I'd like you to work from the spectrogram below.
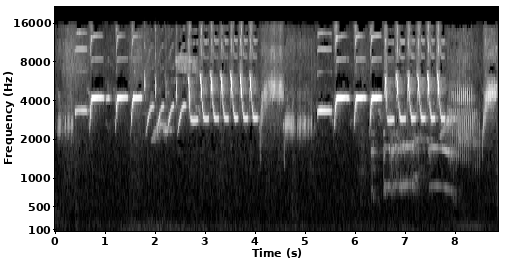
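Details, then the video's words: Canary singing, to stimulate mating: rising hooked whistles and quick falling note runs, a brief buzzy burst, then varied whistled phrases with lower warbling notes. "Beautiful canary singing, listen, do not miss it غناء كناري جميل اسمع لا يفوتك"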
